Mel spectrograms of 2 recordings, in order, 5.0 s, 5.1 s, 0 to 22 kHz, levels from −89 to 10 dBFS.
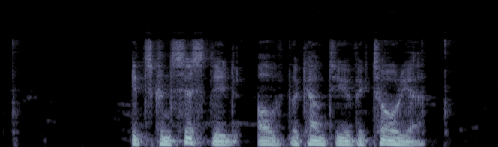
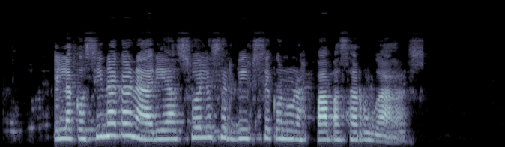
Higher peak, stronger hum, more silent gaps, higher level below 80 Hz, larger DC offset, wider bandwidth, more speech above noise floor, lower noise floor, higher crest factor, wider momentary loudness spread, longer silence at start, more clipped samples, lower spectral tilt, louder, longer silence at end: second, -10 dBFS vs -2 dBFS; neither; neither; first, -42 dBFS vs -76 dBFS; neither; about the same, 7.6 kHz vs 7.8 kHz; second, 49 dB vs 64 dB; second, -74 dBFS vs -84 dBFS; about the same, 16 dB vs 18 dB; about the same, 7 LU vs 9 LU; first, 1.3 s vs 0.1 s; neither; first, -7 dB/octave vs -4.5 dB/octave; second, -27 LUFS vs -19 LUFS; second, 0.75 s vs 0.9 s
